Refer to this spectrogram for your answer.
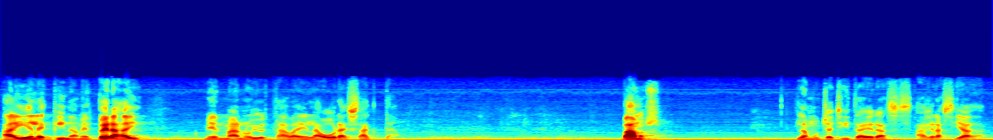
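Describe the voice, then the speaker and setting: A male pastor tells a story from the pulpit of a church in a bright, clear voice. He is folksy and animated, calling listeners brother, with a faint hum behind him. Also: sits low, normal speed, long pauses. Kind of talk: storytelling sermon.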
